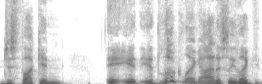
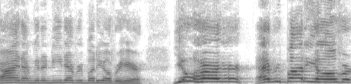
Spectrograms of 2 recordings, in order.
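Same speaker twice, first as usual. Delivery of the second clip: bossy, pitched-up, domineering voice; 8 semitones higher, 4 dB louder than usual. Retelling how an extra took control of the set: imitating a bossy self-appointed ad. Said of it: "the A D would be like".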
